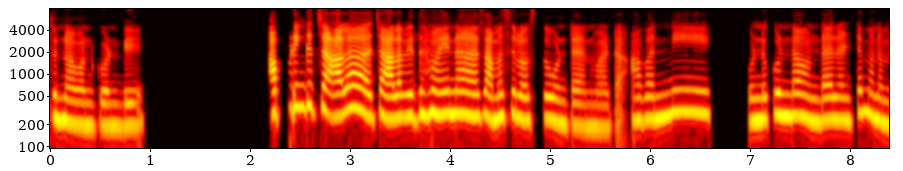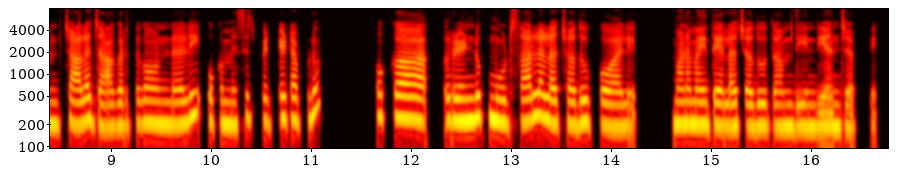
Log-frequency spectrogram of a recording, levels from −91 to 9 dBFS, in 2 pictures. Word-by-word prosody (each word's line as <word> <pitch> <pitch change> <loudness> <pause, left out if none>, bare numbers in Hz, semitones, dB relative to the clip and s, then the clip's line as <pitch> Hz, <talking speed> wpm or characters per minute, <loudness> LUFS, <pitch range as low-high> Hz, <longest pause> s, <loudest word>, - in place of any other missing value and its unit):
పంపుతున్నామనుకోండి. 200 -4 -2 1.4
అప్పుడింక 355 +5 +2
చాలా 270 +6 +9 0.3
చాలా 250 -1 +8
విధమైన 285 +1 +2 0.3
సమస్యలొస్తూ 250 -1 0
ఉంటాయన్నమాట. 190 -3 -6 0.2
అవన్నీ 255 +5 -1 0.7
ఉండకుండా, 265 +4 +1
ఉండాలంటే 235 +2 -2
మనం 240 -4 -1 0.2
చాలా 210 +1 0
జాగ్రత్తగా 200 +3 -5
ఉండాలి. 210 +4 -2 0.2
ఒక 215 - -25
మెసేజ్ 205 +5 -8
పెట్టేటప్పుడు 240 +4 -4 0.7
ఒక 260 +1 -24 0.6
రెండు‌కు 230 +2 +1
మూడు 220 -3 -2
సార్లలా 230 0 0
చదువుకోవాలి. 200 -3 -3 0.4
మనమైతే 210 -1 -2
ఎలా 195 0 -1
చదువుతాం 190 0 -4
దీనిది 190 - -4
అని 95 0 -3
చెప్పి. - - -12
230 Hz, 100 wpm, -21 LUFS, 200-255 Hz, 1.4 s, చాలా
